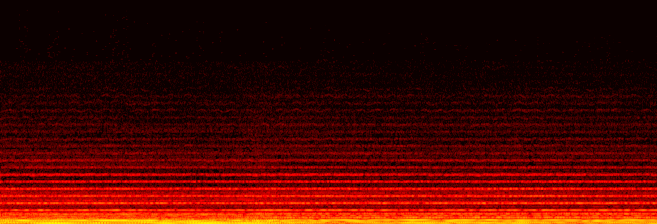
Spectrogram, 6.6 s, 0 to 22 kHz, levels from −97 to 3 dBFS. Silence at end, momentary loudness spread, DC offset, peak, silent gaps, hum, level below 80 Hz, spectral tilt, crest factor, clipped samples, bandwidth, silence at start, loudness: 0 s; 5 LU; under 0.1%; -18 dBFS; none; none; -50 dBFS; -9 dB/octave; 12 dB; under 0.1%; 7.4 kHz; 0 s; -31 LUFS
